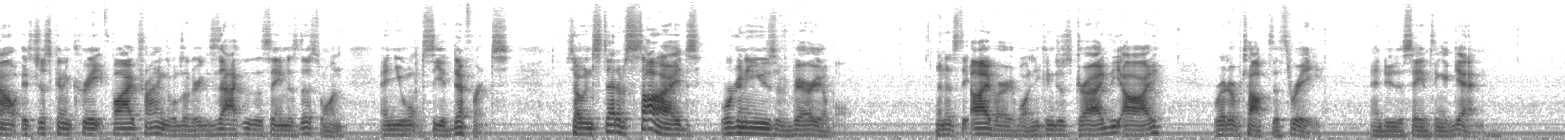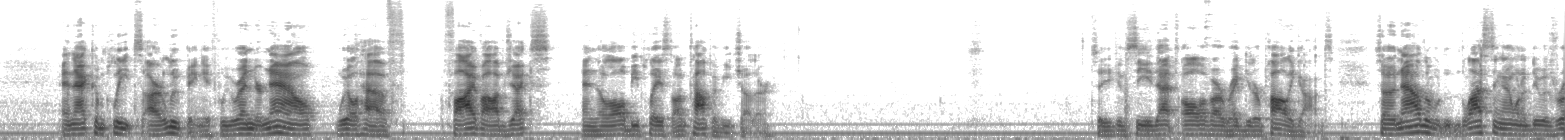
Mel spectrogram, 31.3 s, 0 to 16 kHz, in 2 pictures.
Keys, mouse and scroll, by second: 7.7 click, 9.0-11.9 drag, 13.1 click, 14.1-15.3 drag, 23.5 click.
